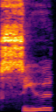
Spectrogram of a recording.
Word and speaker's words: Sioux: In 2016, the Standing Rock SEU tribe in North Dakota, SEU is spelled S I O U X, the Standing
